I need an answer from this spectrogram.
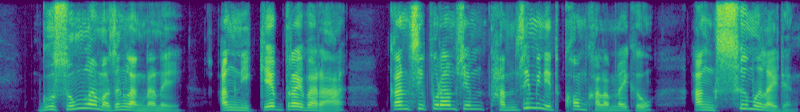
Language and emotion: Bodo, surprised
